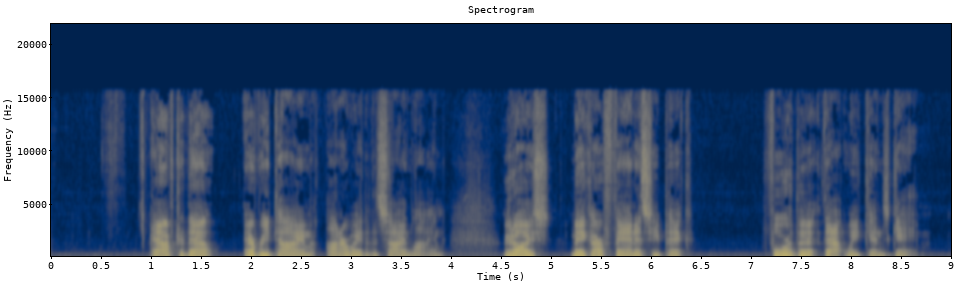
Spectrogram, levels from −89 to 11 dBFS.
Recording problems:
none

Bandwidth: 15.5 kHz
